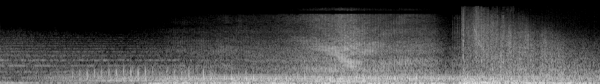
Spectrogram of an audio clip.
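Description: Film-trailer sound mix: a sustained low music drone with the rumble of heavy truck engines, building through a rising swell to a boom about four and a half seconds in.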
